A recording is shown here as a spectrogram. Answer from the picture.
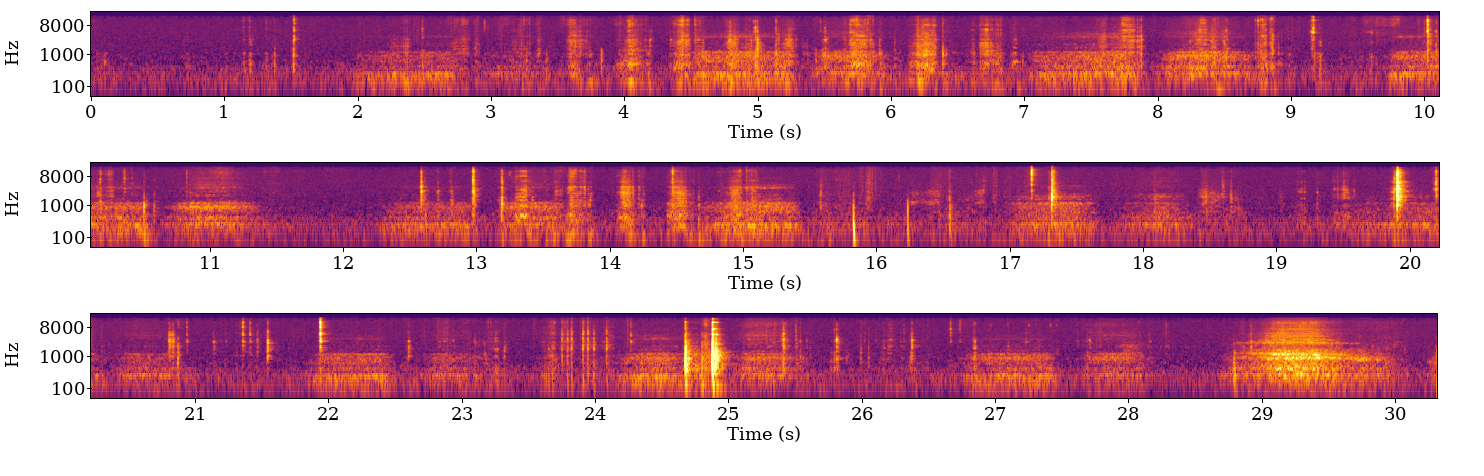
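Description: Plastic model-kit parts being handled and fitted by hand: soft rubbing and scraping with many light clicks and taps, a few of them sharper.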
